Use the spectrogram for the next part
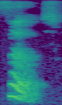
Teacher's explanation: वर्थस्य मतलब जीभ हमारी मसूड़े से स्पष्ट होते स्पर्श करती है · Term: वर्थस्य ध्वनि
